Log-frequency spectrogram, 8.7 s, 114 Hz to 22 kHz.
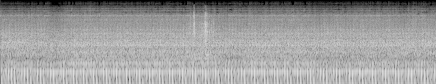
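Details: Brand-new Woodland Mills HM130 Max Woodlander sawmill, 14 hp Kohler single-cylinder engine, first cuts after throttle cable tension was corrected: steady, strong full-throttle beat while cutting, no bogging or surging; running properly at full revs.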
